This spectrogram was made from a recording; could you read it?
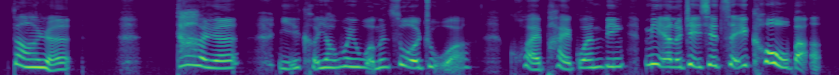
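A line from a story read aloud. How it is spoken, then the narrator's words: Crying pleading. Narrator (Chinese): 乡亲们哭求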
